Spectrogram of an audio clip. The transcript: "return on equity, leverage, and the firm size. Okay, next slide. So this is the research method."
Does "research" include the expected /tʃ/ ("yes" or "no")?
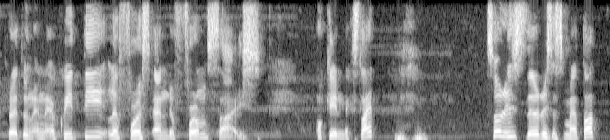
no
